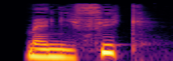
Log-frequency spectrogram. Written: magnifik

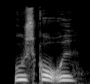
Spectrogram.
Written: uskoet

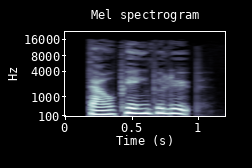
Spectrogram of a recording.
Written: dagpengebeløb

